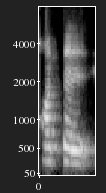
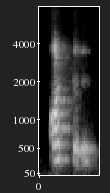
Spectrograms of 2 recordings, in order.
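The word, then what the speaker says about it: hôtel: So I don't say hotel as I say in English language. I say it hotel. I eliminate the H sound.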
